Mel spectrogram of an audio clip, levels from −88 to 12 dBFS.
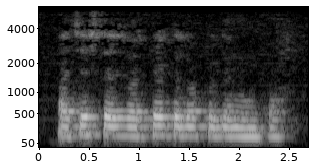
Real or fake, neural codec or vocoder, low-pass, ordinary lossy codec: real; none; 5.4 kHz; AAC, 48 kbps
